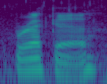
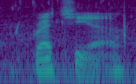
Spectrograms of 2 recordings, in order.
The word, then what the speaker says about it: breccia: The way it's spelled almost looks like breca, but I guess it's breccia.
